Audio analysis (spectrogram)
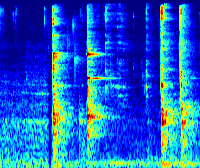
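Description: A utensil stirs a sauce of olive oil, two crushed garlic cloves and pepper flakes in a dish, made for an oven-baked fish. A few sharp metallic clinks land at irregular intervals against a quiet room.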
